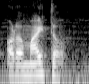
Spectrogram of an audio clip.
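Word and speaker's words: Oromaito (オールマイト): Como lo pronuncian es Oromaito.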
